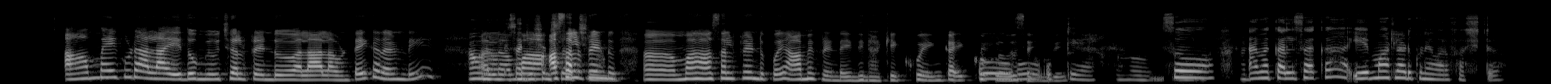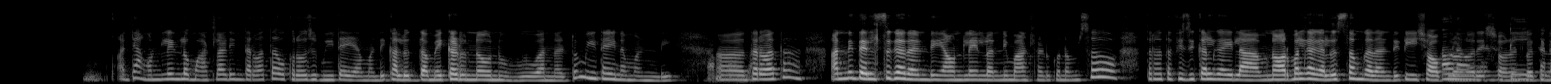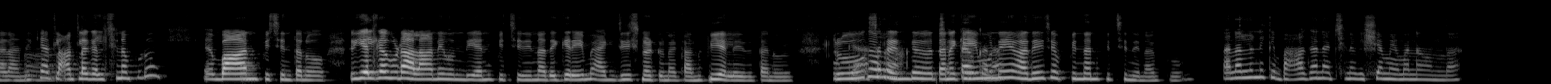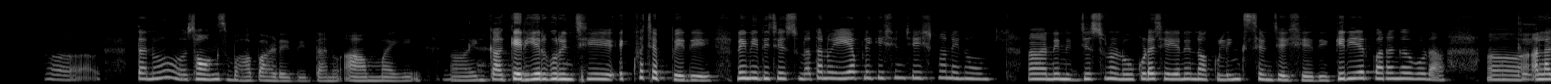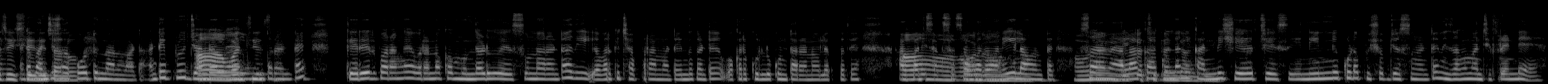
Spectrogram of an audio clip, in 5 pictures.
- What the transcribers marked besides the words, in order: tapping; in English: "మ్యూచువల్"; in English: "సజెషన్స్‌లో"; in English: "ఫ్రెండ్"; in English: "ఫ్రెండ్"; laughing while speaking: "నాకెక్కువ ఇంకా ఎక్కువ క్లోజ్ అయింది"; in English: "క్లోజ్"; in English: "సో"; in English: "ఆన్‌లైన్‌లో"; in English: "మీట్"; in English: "మీట్"; in English: "ఆన్‌లైన్‌లో"; in English: "సో"; in English: "ఫిజికల్‌గా"; in English: "నార్మల్‌గా"; in English: "టీ షాప్"; in English: "రెస్టారెంట్‌లో"; sniff; in English: "రియల్‌గా"; in English: "యాక్ట్"; in English: "ట్రూ‌గా ఫ్రెండ్"; in English: "సాంగ్స్"; in English: "కెరియర్"; in English: "అప్లికేషన్"; in English: "లింక్స్ సెండ్"; in English: "కెరియర్"; in English: "సపోర్ట్"; in English: "జనరల్‌గా"; in English: "కెరీర్"; in English: "సక్సెస్"; in English: "సో"; in English: "షేర్"; in English: "పుష్ అప్"
- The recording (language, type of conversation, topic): Telugu, podcast, ఆన్‌లైన్‌లో ఏర్పడే స్నేహాలు నిజమైన బంధాలేనా?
